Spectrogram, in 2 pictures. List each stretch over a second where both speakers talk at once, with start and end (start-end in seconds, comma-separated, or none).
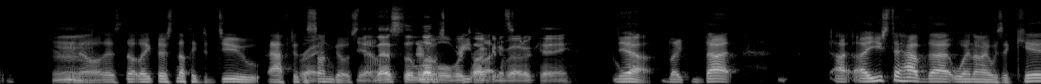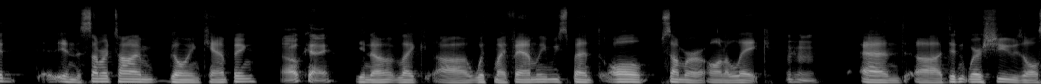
3.0-5.2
